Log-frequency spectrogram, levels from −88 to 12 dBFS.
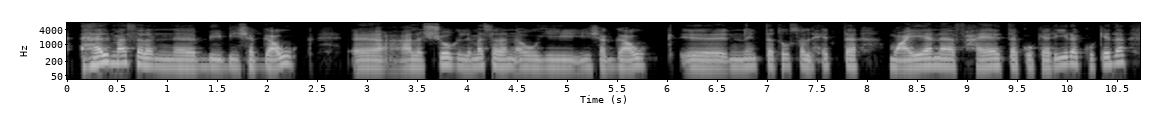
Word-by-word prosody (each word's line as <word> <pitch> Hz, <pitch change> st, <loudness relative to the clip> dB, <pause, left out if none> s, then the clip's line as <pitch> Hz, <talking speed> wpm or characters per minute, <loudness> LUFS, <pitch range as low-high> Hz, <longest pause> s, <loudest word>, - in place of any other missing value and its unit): هل 165 Hz, +5 st, +6 dB
مثلًا 135 Hz, -9 st, +2 dB
بي 125 Hz, +1 st, -5 dB
بيشجّعوك 125 Hz, +5 st, 0 dB, 0.5 s
آآ، 115 Hz, 0 st, +1 dB
على 115 Hz, +2 st, -2 dB
الشغل 130 Hz, 0 st, -1 dB
مثلًا 130 Hz, -1 st, 0 dB
أو 120 Hz, 0 st, -2 dB
ي 115 Hz, +1 st, -8 dB, 0.4 s
يشجّعوك 120 Hz, +3 st, 0 dB, 0.3 s
آآ، 110 Hz, -1 st, 0 dB
إن 120 Hz, +3 st, -5 dB
أنت 130 Hz, 0 st, -5 dB
توصل 130 Hz, 0 st, -3 dB
لحتة 130 Hz, +1 st, -3 dB, 0.3 s
معيّنة 125 Hz, +3 st, +4 dB
في 125 Hz, 0 st, -9 dB
حياتك 125 Hz, +1 st, 0 dB
وكاريرك 130 Hz, +6 st, -2 dB
وكده 150 Hz, +8 st, 0 dB
125 Hz, 115 wpm, -23 LUFS, 120-135 Hz, 0.5 s, هل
